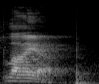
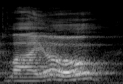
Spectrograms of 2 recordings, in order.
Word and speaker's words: playa: Playa. Okay, that's with an A. Safe, no problem. However, if you mispronounce it and you call it playo, you are now calling something homosexual in a derogatory term.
